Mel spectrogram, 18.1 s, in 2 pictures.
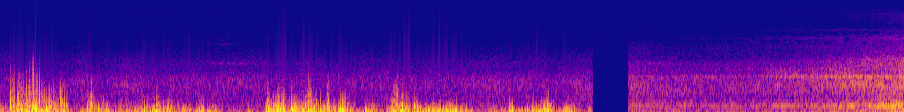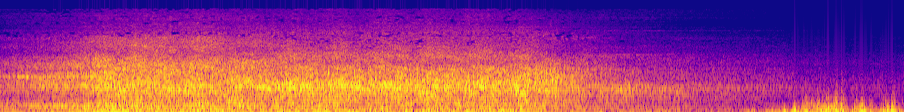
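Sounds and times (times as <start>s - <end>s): train passing by: 6.3s - 18.0s.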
